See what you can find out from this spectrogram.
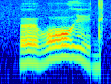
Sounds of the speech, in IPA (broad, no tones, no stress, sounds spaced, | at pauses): œː β ɔː ɣ e d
